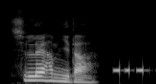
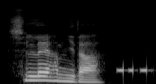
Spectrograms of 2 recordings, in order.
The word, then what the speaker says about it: 실례합니다: While this character is transcribed as an R and an L, don't pronounce it like an English R. Listen to how Jay is pronouncing this sound. 르, It sounds like a mixture between an R and an L sound.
